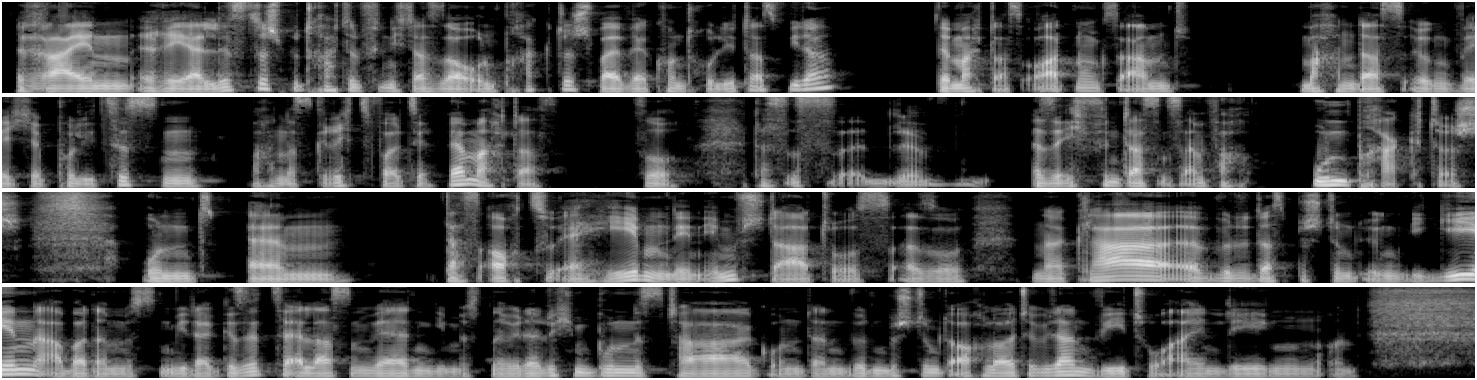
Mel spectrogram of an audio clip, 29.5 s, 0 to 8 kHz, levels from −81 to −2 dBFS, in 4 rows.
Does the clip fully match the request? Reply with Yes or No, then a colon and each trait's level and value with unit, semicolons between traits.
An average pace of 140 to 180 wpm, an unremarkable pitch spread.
Yes: average, 155 wpm; average, 4.7 semitones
